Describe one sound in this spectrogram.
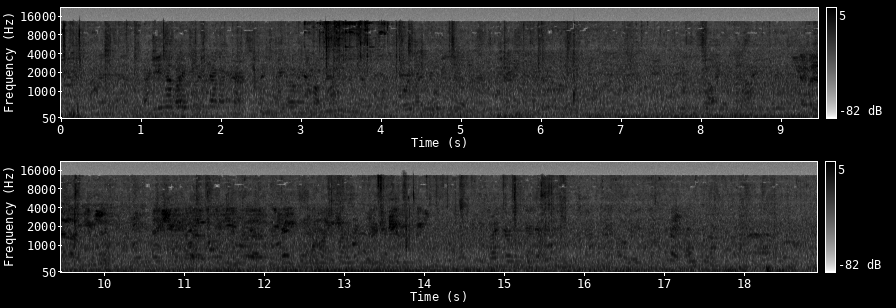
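Several men talk and shout nearby outdoors.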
